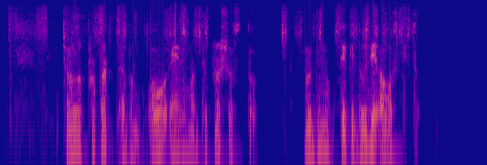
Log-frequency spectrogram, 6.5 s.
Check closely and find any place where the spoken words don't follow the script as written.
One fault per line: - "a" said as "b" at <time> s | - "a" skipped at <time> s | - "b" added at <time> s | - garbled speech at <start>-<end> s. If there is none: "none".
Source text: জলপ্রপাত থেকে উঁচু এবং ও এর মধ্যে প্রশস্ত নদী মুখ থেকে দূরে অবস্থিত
- "থেকে উঁচু" skipped at 1.4 s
